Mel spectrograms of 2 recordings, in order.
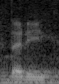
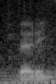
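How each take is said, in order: Both takes have the same delivery.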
